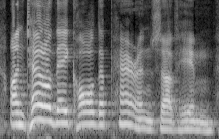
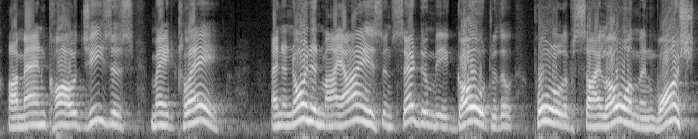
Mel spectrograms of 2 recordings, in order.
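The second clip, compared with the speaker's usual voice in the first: raised, louder telling of his cure; healed blind man; 5 semitones higher, 5 dB louder than usual. Acted. Healed man telling neighbours how he was cured, raised and earnest. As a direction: tell it higher and louder, eager to be believed.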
